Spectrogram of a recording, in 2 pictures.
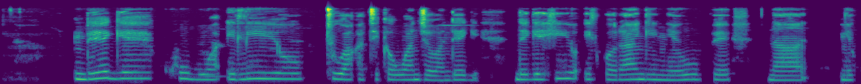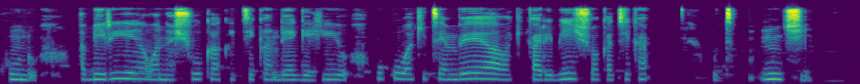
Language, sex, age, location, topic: Swahili, female, 18-24, Mombasa, government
